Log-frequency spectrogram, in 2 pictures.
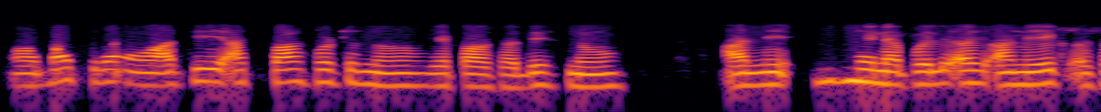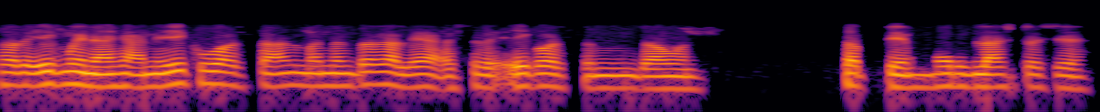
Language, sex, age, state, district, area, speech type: Goan Konkani, male, 30-45, Goa, Quepem, rural, conversation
